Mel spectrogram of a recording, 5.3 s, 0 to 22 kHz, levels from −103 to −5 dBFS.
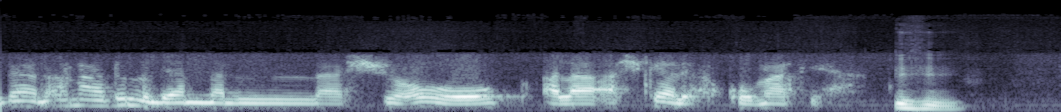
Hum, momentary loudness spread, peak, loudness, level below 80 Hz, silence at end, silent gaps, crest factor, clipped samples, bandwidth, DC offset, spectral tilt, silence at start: none; 8 LU; -4 dBFS; -20 LUFS; -50 dBFS; 0.5 s; none; 16 dB; under 0.1%; 3.9 kHz; under 0.1%; -9.5 dB/octave; 0 s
